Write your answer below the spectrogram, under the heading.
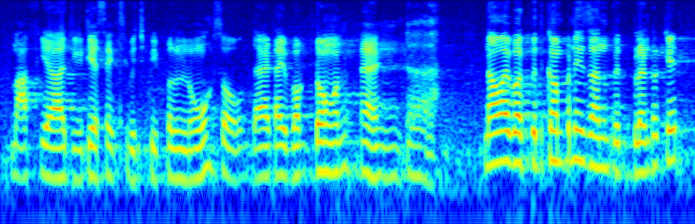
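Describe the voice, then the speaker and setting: A man at a fairly high pitch, moderate pace and fairly even intonation, with noticeable background noise. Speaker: game environment artist, conference speaker. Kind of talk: conference talk.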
